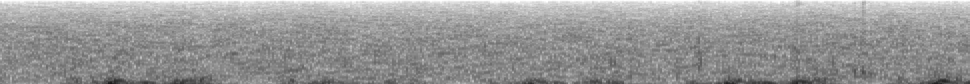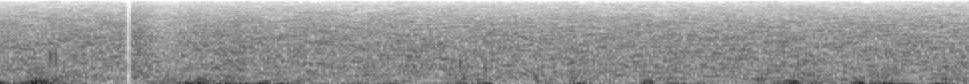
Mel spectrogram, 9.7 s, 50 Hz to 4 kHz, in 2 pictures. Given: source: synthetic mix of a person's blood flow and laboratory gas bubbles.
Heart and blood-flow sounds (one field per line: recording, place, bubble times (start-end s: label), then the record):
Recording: Doppler ultrasound of blood flow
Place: precordium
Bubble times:
0.00-0.05 s: bubbles
0.19-0.45 s: bubbles
3.04-3.20 s: bubbles
3.34-3.63 s: bubbles
3.95-4.54 s: bubbles
4.70-4.85 s: bubbles
4.96-5.02 s: bubbles
5.09-5.17 s: bubbles
7.07-7.23 s: bubbles
7.25-7.29 s: bubbles
7.50-7.62 s: bubbles
From the record:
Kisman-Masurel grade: 221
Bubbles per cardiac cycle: several, 3 to 8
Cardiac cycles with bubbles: 10 to 50%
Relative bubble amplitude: barely perceptible (0.100 to 0.250)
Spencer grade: 2 (many but less than half of the cardiac periods contain bubble signals, singularly or in groups)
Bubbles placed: anywhere in the cardiac cycle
